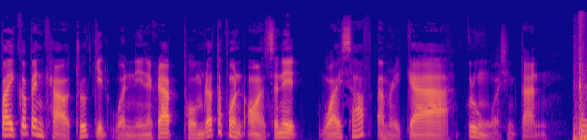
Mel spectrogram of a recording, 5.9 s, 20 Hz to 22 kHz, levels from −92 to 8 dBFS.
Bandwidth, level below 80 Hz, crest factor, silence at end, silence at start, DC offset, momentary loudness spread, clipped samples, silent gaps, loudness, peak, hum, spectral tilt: 14.5 kHz; -54 dBFS; 24 dB; 0 s; 0 s; under 0.1%; 11 LU; under 0.1%; none; -28 LUFS; -4 dBFS; none; -5 dB/octave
